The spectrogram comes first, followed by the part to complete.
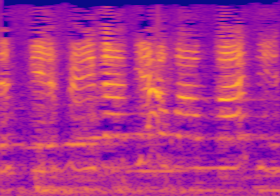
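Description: A young girl singing an Azerbaijani folk children's song, with instrumental accompaniment underneath.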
